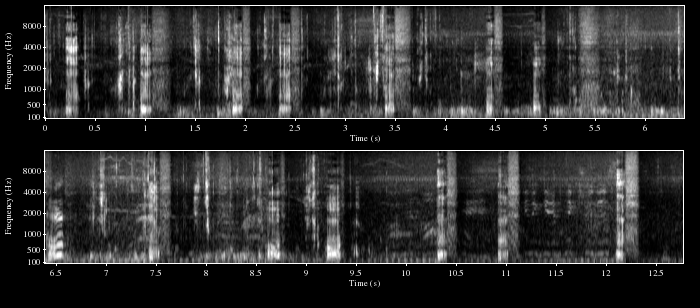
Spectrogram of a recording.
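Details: Nest-building pig named Neil snuffling and grunting in short low bursts roughly every second, with crackling and rustling of bedding material and chewing-like clicks throughout.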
